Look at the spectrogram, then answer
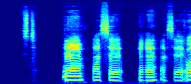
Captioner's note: laughs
